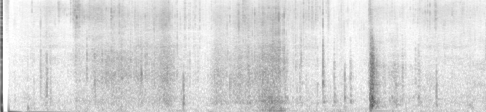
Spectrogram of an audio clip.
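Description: Black plastic nursery pot crinkling and rustling as a shrub's root ball is worked out of it, with a sharp click at the start and a single knock a little after four and a half seconds.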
